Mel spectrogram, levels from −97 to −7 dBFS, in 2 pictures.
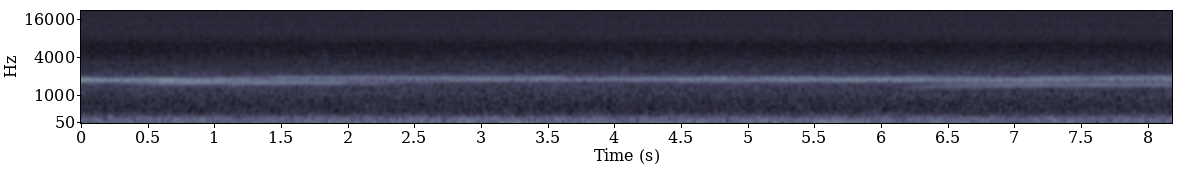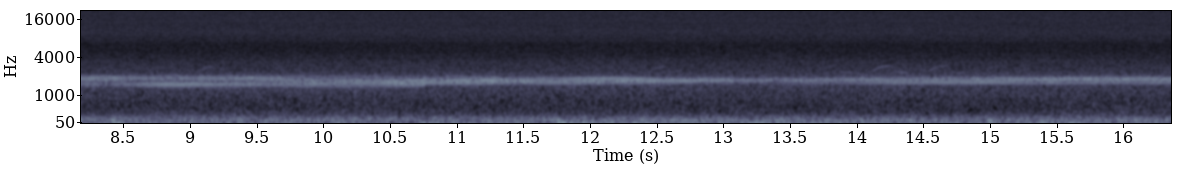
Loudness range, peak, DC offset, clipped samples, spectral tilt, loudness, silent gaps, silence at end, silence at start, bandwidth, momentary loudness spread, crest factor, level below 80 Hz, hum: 2 LU; -32 dBFS; under 0.1%; under 0.1%; -3 dB/octave; -47 LUFS; none; 0 s; 0 s; over 20 kHz; 3 LU; 16 dB; -60 dBFS; none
